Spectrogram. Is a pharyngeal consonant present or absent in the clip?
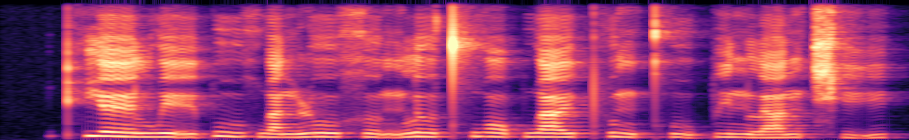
absent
